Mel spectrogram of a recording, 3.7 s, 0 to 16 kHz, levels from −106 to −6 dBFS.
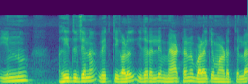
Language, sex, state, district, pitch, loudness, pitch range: Kannada, male, Karnataka, Koppal, 135 Hz, -15 LUFS, 130-145 Hz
